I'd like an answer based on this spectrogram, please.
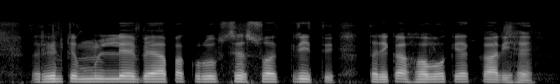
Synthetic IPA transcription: ɾeːnkemʊljebaːpəkɾuːpseswəkɾiːt̪əɾiːkaɦoːwokekaːɾjəɦɛː

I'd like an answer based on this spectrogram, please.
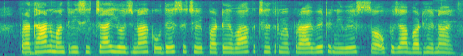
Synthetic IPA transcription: pɾəd̪ʱanmənt̪ɾisitːt͡ʃaijod͡ʒnakud̪esjət͡ʃʰəpəʈebakt͡ʃʰet̪ɾəmepɾajbeʈniβessə̃upd͡ʒabəɽ̤ʱenaj

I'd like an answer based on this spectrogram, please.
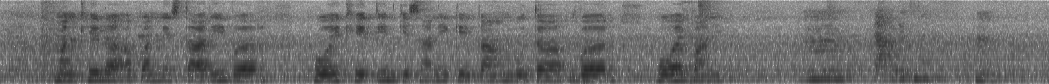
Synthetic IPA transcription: mənkʰeːlaʔəpənːɪst̪aːɾibəɾ | ɦoːekʰeːt̪inkɪsaːnikekaːmbʊt̪abəɾ | ɦoːepaːni | kabəɾikne | ɦ

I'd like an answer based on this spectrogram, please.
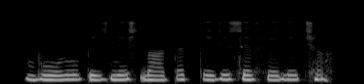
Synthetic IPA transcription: boːɾobɪd͡ʒnesbaːɾt̪ək̚t̪eːɾisefeːlet͡ʃʰa

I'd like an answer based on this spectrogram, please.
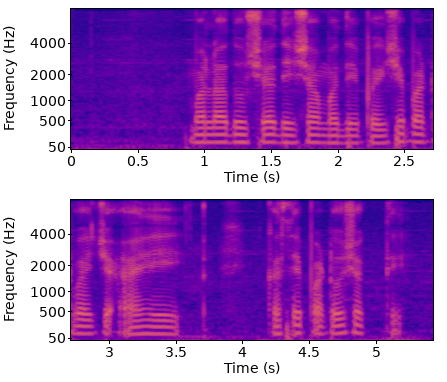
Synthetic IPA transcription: məlad̪uɕjad̪eɕaməd̪ʱːjepəjɕepaʈʰʋajt͡ɕḛʔaɦet̪ | kəsepaʈʰuɕəkt̪ḛ

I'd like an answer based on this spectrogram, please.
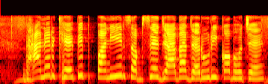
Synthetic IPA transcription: d̪ʱaːneɾkʰeːt̪ɪt̪pəniːɾsəbsed͡ʒjaːd̪ad͡ʒəɾuːɾikobɦoːt͡ʃɛː

